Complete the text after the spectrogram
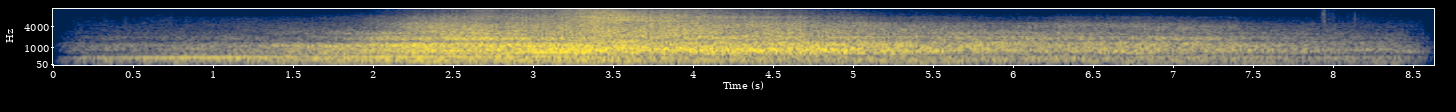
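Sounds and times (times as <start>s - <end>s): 
whoosh: 1.7s - 7.4s.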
